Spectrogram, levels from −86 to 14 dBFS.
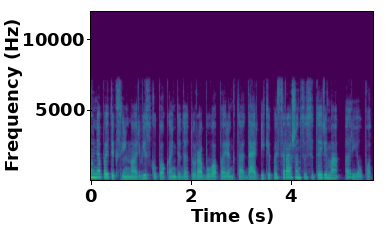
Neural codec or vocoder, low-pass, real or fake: none; 7.2 kHz; real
